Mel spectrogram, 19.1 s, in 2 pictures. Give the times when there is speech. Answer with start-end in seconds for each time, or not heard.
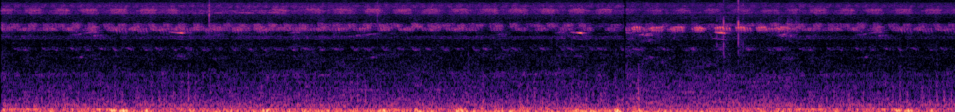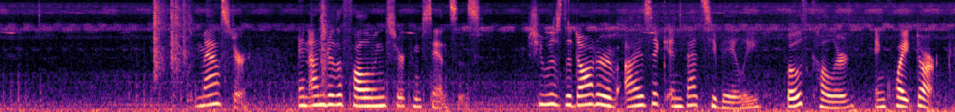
11.4-19.0.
